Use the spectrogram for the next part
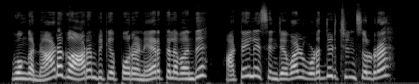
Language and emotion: Tamil, angry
